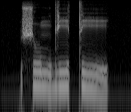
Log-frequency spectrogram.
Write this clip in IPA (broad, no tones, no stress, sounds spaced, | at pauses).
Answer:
ʃ u m d i t i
